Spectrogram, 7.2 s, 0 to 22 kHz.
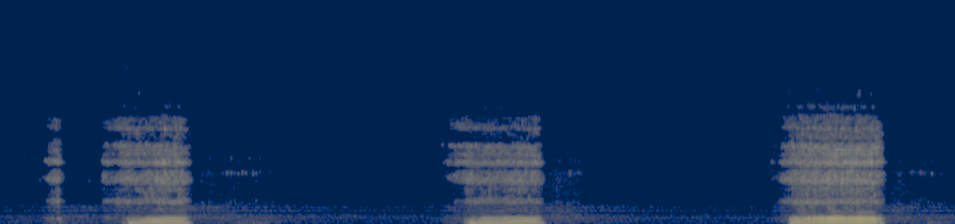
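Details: An English Bulldog puppy snoring in its sleep: three rattling, buzzy inhaled snores about 2.5 seconds apart, with quiet between them.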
